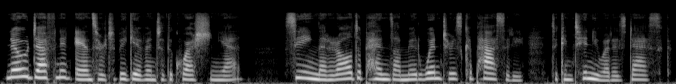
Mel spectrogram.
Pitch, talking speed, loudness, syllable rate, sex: 240 Hz, 205 wpm, -18 LUFS, 6.2 syllables/s, female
